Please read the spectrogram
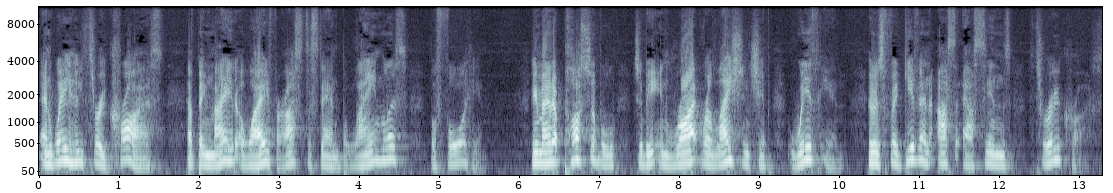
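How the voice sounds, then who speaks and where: A man with an Australian accent speaks fairly slowly in a fairly high voice. His intonation is lively, and his loudness swings widely. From Western Australia. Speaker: guest preacher. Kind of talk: sermon.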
